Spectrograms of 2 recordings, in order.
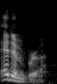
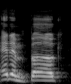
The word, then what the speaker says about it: Edinburgh: It's Edinburgh.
